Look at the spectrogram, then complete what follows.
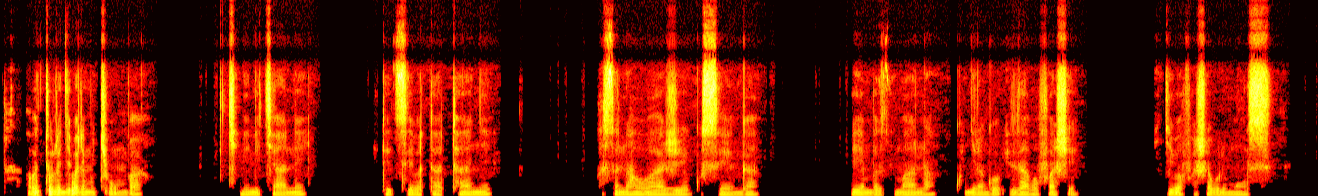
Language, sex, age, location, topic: Kinyarwanda, male, 25-35, Nyagatare, finance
